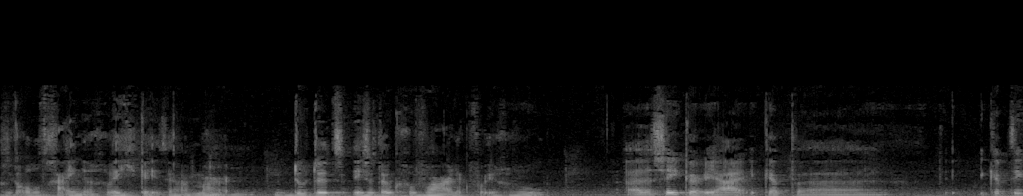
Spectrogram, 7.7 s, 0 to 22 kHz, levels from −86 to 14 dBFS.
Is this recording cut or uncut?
uncut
